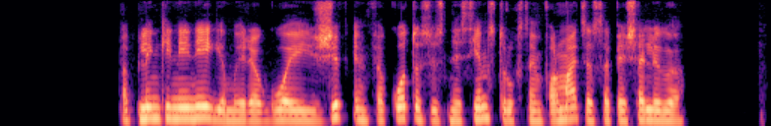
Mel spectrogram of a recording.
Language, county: Lithuanian, Alytus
